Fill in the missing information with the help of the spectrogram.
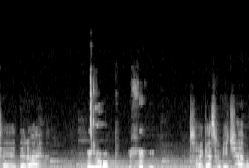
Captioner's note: chuckling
